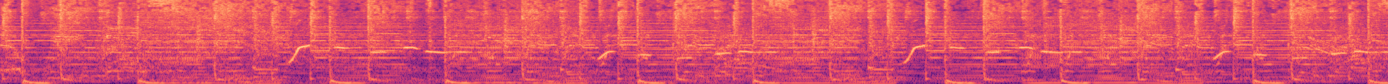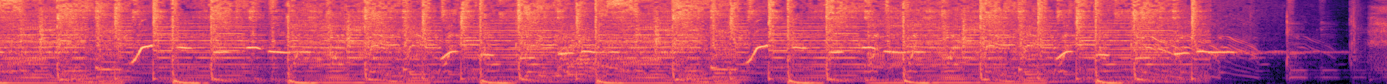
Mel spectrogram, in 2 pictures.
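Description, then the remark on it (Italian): A whistled melody with rising, gliding notes rides over a loud, busy music track with steady drums, continuing throughout before everything cuts off abruptly at the end. “fischiettando, così abbiamo cominciato Più Siamo nella puntata di oggi”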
